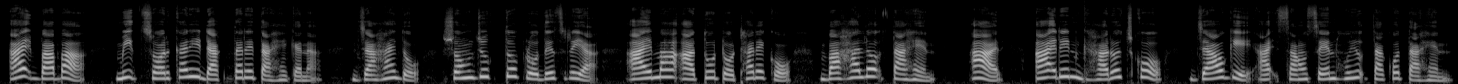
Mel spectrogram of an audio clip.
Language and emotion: Santali, neutral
